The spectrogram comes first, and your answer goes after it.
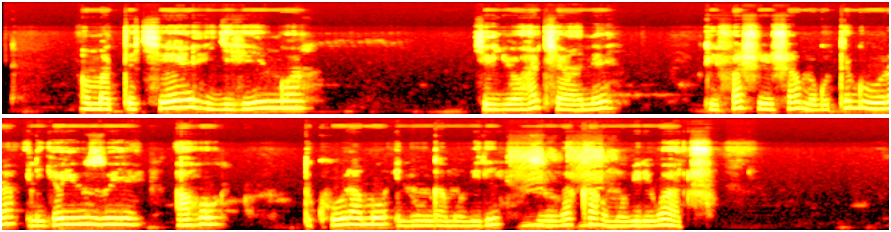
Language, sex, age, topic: Kinyarwanda, female, 18-24, agriculture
